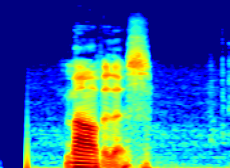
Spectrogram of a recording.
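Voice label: "marvellous", British English; pronunciations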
